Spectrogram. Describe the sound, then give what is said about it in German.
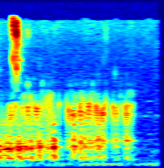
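A low, gurgling stomach rumble from a person who has not yet eaten rolls on for about a second, soft, with bubbly pulses and no talking over it. “Das ist mein Magen, muss man.”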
